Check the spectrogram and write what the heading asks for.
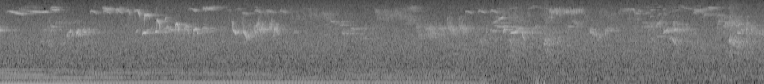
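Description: Wild birds chirping and twittering outdoors: many short, high calls in quick succession, faint overall, over a soft steady low hum that stops about seven seconds in.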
